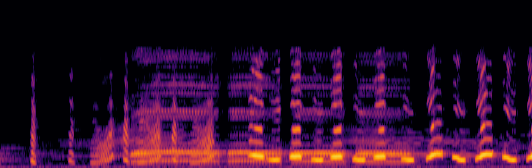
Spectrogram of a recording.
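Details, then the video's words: ["A female laughingthrush's 'ro ro' calls, meant to stir the male, start with a few faint notes. They build into a steady run of rising and falling whistled notes, repeated quickly and evenly."] "khướu mái ro ro kích trống nhanh căng lửa"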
